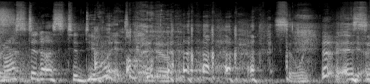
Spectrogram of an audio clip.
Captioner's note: all laughs loudly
